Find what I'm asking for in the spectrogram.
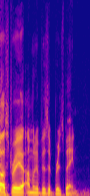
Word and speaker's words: Brisbane: Did I say that right? – Brisbane, but go ahead. – Brisbane? – Yeah. – Well, why does it say Bane? – Because it's Brisbane. Continue.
